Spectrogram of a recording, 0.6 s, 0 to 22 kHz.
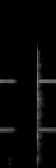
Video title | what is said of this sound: Silver stackers much watch this! 3 ways to test your silver. + GAW | into my ears it sounds pretty fantastic so it weighs good sounds good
